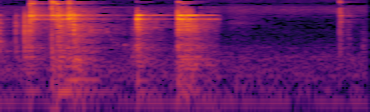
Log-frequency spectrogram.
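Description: Kitchen utensils clinking against dishes: a quick cluster of sharp clinks, then two more, each with a brief ring.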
